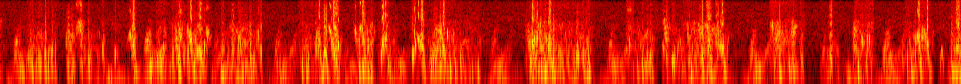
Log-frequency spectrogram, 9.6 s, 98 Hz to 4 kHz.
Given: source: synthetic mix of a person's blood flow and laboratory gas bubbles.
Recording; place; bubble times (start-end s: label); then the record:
Doppler ultrasound of blood flow; precordium
0.00-0.05 s: bubbles
0.26-0.59 s: bubbles
0.65-0.93 s: bubbles
0.99-1.08 s: bubbles
1.11-1.19 s: bubbles
1.27-1.42 s: bubbles
1.54-2.14 s: bubbles
2.18-2.65 s: bubbles
2.99-3.43 s: bubbles
3.52-3.97 s: bubbles
4.09-4.82 s: bubbles
5.25-5.96 s: bubbles
6.25-6.58 s: bubbles
6.61-7.31 s: bubbles
7.69-8.06 s: bubbles
8.28-8.37 s: bubbles
8.52-8.74 s: bubbles
9.04-9.34 s: bubbles
9.38-9.62 s: bubbles
From the record:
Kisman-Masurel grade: 444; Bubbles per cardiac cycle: continuous sound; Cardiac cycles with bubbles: 100%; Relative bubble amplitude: maximal (0.775 to 0.999); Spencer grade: 4 (maximum detectable bubble signal sounding continuously throughout systole and diastole of every cardiac period, and overriding the amplitude of the normal cardiac signals); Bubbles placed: only in the low amplitude regions of the cardiac cycle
